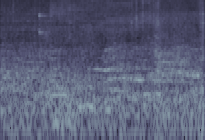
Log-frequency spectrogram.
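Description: Restaurant ambience: faint, indistinct voices over a steady hiss.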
